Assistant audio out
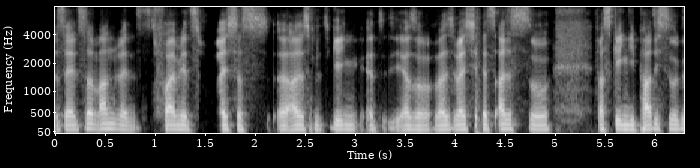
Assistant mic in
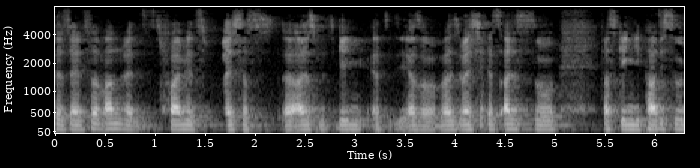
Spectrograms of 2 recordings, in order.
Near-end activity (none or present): none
